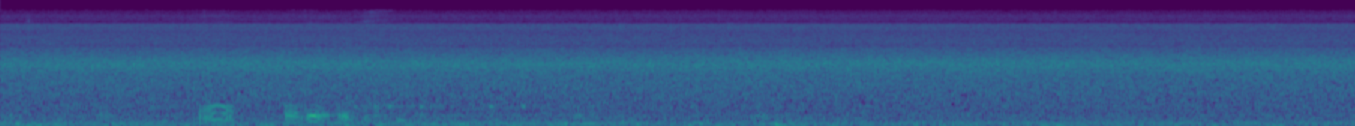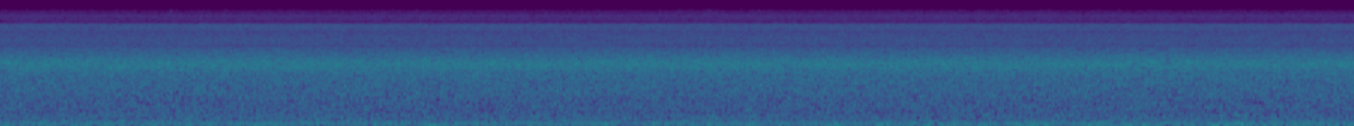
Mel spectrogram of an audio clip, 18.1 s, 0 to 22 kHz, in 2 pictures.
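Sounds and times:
faint low hum: 0.0s - 8.5s
steady recording hiss: 0.0s - 18.0s.

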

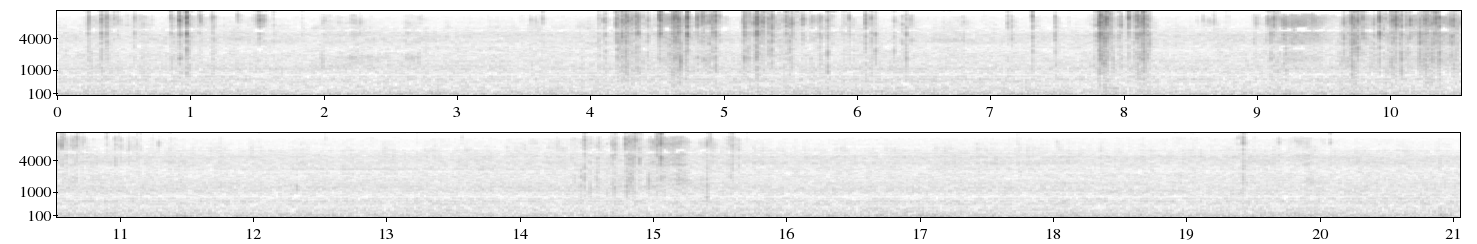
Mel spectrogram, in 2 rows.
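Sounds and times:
plastic crinkling and rustling: 0.0s - 2.8s, 3.4s - 8.4s, 9.0s - 11.2s, 14.3s - 15.7s.

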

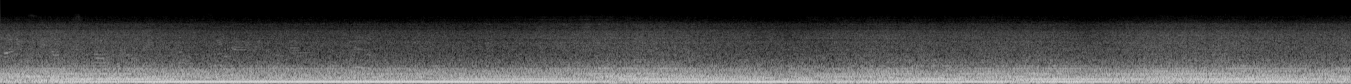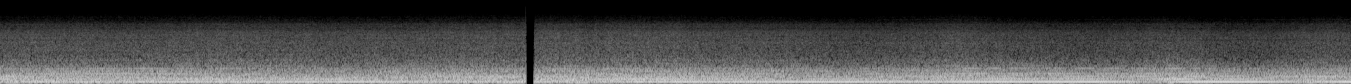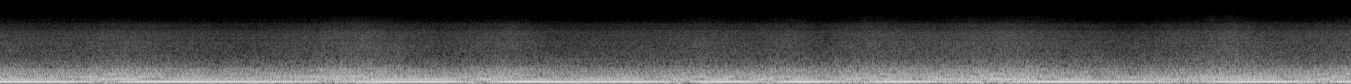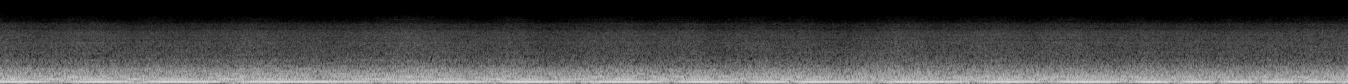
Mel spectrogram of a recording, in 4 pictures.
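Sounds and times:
aircraft engines droning in cabin: 0.0s - 54.0s.

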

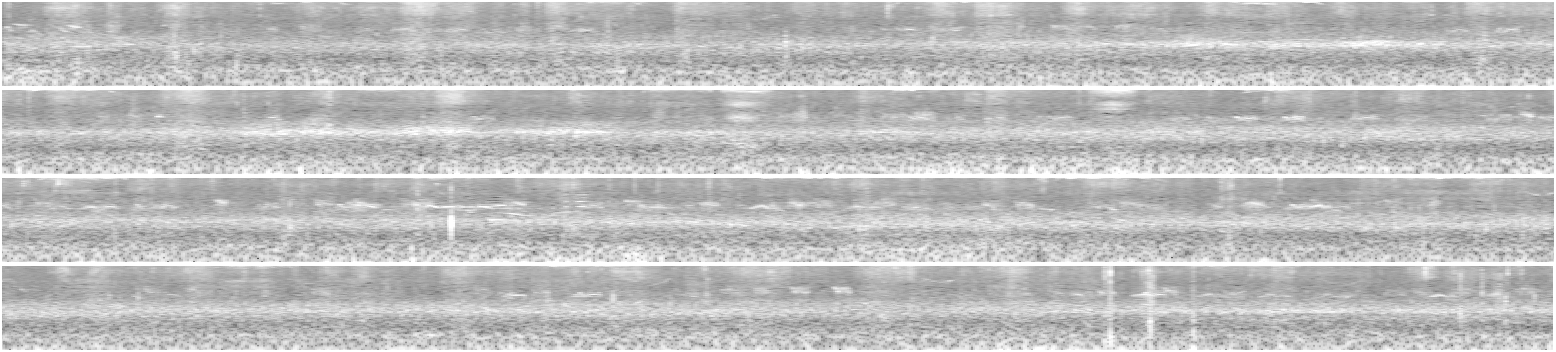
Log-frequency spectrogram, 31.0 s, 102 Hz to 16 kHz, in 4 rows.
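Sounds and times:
birds chirping: 0.0s - 31.0s
footsteps on grass: 0.0s - 31.0s.

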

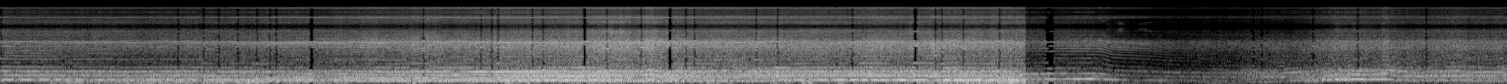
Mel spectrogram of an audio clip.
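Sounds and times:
drone propellers buzzing: 0.0s - 15.0s.

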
